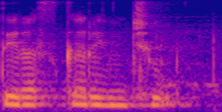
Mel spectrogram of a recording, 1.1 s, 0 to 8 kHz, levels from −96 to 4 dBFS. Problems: none marked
